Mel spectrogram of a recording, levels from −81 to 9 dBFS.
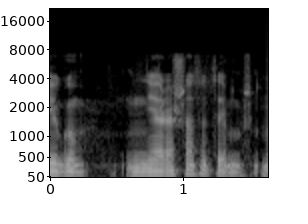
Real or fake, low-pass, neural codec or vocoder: real; 7.2 kHz; none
